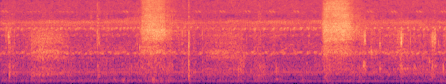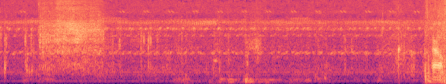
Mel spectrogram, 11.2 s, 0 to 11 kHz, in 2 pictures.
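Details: At night, a 12–14-year-old African buffalo, brought down and held by lionesses, gives hoarse, strained distress bellows in short bursts every two seconds or so, its breathing weakening and starting to gurgle.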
